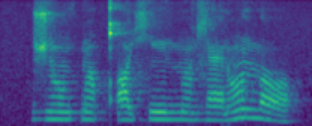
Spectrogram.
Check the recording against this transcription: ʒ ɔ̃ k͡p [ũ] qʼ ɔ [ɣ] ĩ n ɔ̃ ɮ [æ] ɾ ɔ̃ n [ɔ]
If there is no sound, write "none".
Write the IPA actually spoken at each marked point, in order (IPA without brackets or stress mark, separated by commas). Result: õ, ç, æ, ɔ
